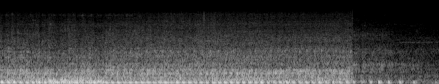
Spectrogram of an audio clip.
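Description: A tractor working the ground at a sports stadium, its engine chugging loud and close with a steady rumbling throb that eases to a lighter idling putter near the end.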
